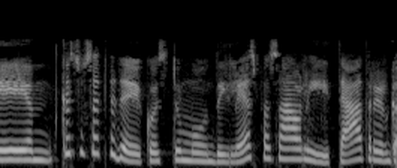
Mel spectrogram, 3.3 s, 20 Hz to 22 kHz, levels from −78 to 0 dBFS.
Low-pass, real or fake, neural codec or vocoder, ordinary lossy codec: 9.9 kHz; real; none; MP3, 32 kbps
